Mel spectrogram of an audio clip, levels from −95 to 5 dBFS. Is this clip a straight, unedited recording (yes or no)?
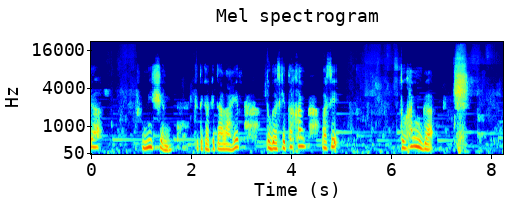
yes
